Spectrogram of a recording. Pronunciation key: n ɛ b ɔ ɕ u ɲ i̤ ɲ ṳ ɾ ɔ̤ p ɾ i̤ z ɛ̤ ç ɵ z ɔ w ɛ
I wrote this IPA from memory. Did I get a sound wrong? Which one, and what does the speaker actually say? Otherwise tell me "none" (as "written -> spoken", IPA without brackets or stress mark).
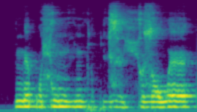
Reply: none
